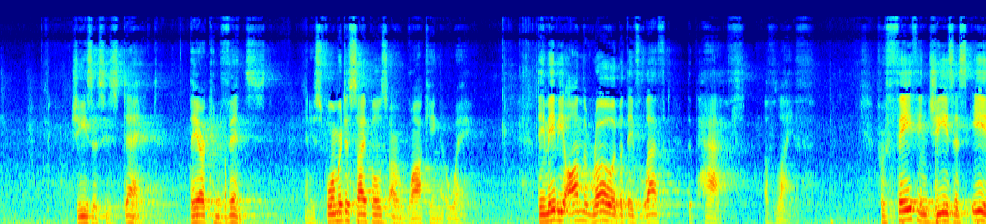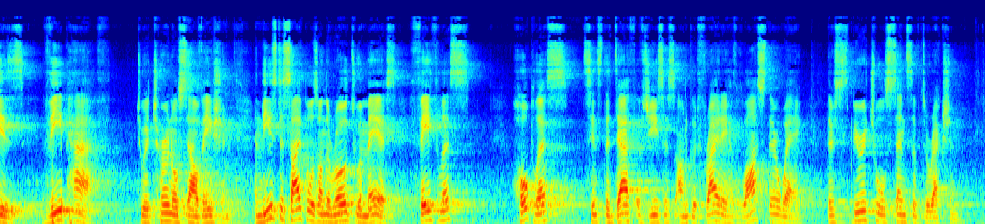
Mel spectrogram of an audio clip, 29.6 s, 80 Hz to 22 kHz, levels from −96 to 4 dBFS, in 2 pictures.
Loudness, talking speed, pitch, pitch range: -16 LUFS, 130 wpm, 125 Hz, 105-140 Hz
